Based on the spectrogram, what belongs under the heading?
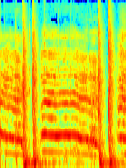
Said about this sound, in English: Stop banging on the table. Get out.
